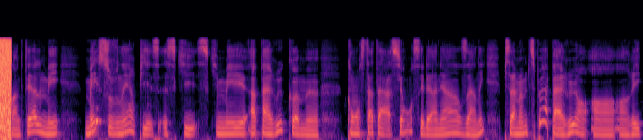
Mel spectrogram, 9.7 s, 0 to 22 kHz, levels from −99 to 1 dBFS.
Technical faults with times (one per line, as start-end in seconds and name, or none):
0.00-0.17 file tags played as audio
